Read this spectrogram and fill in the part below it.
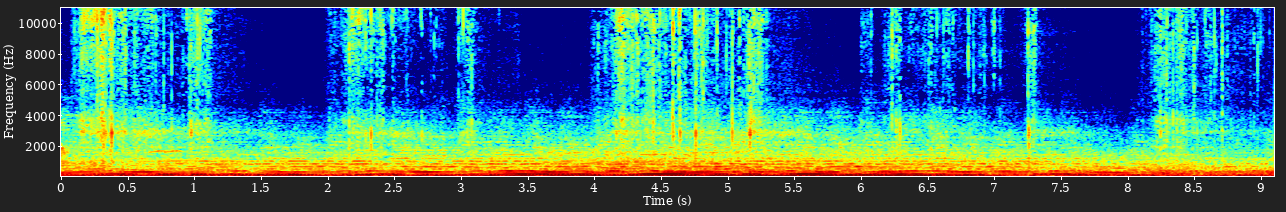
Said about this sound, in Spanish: ¿Sentiste? Alguien abrió la puerta de la casa. Escucha esos pasos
